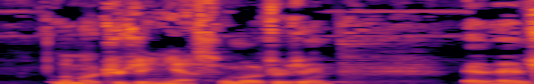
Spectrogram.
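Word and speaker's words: lamotrigine: Did I pronounce that right? Lamotraine.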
